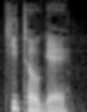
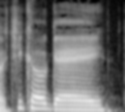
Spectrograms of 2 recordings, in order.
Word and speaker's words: Chitoge: Chigose? – I can never pronounce her name correctly. – I thought it was Chitoge. – Yeah, so Chitoge Kisaragi.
